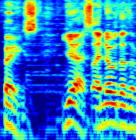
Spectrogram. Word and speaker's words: Bass: got wrong or whatever yes I know it's pronounced bass yes I know that the robots and the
